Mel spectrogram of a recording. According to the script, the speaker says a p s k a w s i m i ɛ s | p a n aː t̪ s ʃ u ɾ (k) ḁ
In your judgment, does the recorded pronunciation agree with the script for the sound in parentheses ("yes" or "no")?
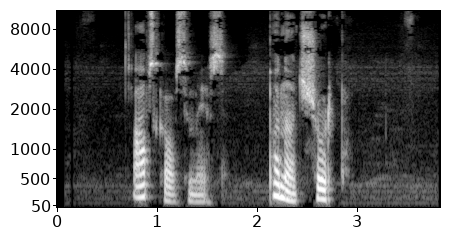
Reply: no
